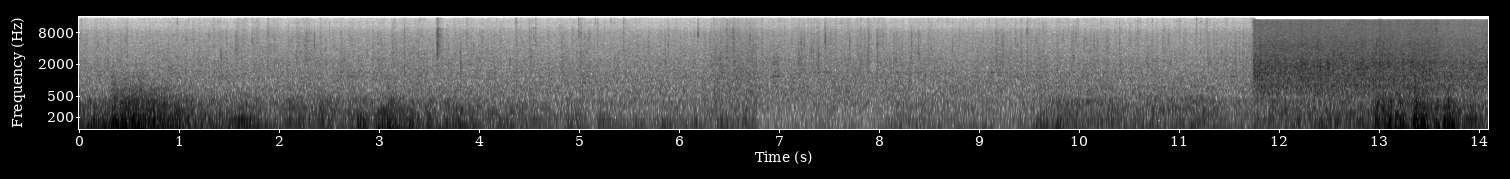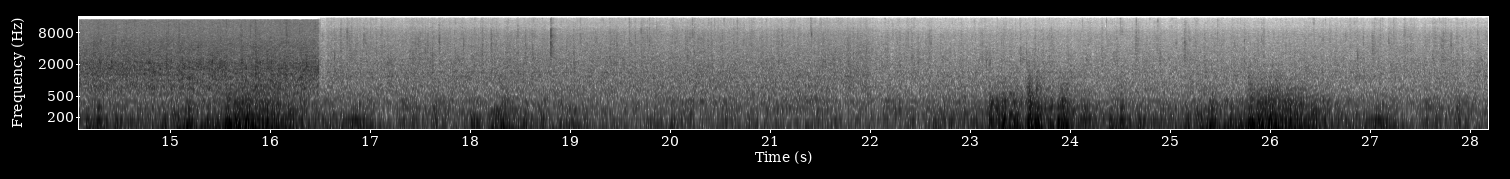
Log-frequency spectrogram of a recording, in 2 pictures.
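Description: Steady rain falling, with rolling thunder rumbling low near the start, in the middle and again near the end. About twelve seconds in, a louder hiss of heavy downpour cuts in abruptly and cuts off just as suddenly about five seconds later.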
